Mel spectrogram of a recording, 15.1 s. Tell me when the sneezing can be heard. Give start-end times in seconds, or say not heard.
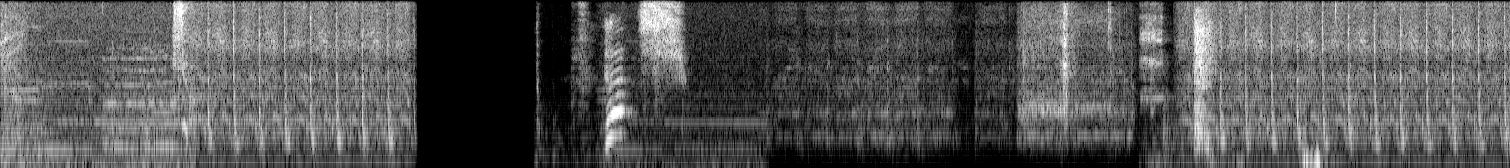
1.0-2.0, 5.3-6.8, 11.9-13.4.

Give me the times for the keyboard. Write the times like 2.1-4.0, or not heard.
not heard.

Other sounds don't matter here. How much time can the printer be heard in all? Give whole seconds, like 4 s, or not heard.
13 s.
